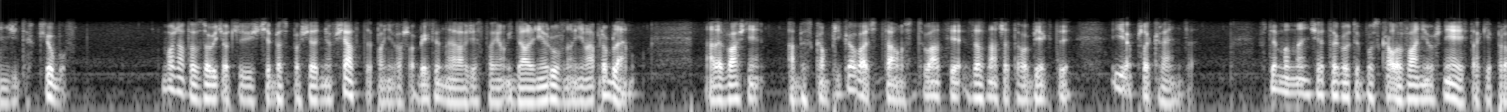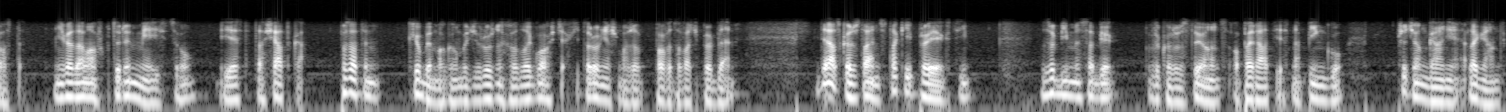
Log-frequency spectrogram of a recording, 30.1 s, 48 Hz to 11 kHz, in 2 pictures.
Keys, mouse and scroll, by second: 2.5 s, 7.9 shift+right click, 10.5 middle click, 11.6 r, 12.1 click, 13.6 right click, 14.2 s, 22.7 middle click, 25.3 n, 29.0 click.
